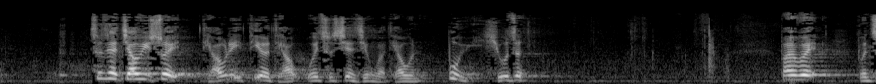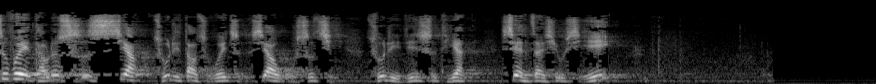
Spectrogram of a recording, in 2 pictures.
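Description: An elderly man reads out formally through a microphone in a large hall.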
